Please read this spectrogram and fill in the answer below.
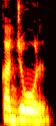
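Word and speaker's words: cajole: तो यह बन गया सी ए क जे ओ जो क जो और एल इ को मैंने बताया ल पढ़ा जाता है। लास्ट में जब भी आता है तो कजोल।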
